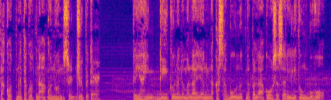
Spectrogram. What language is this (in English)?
Filipino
